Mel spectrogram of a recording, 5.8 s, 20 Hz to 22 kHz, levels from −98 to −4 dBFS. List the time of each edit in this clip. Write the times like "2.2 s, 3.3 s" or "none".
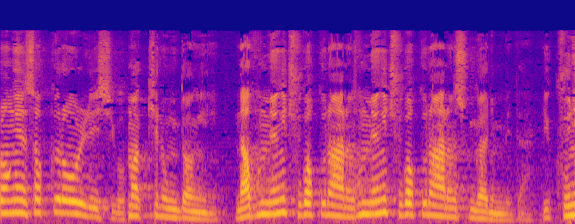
1.3 s, 2.3 s, 3.5 s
